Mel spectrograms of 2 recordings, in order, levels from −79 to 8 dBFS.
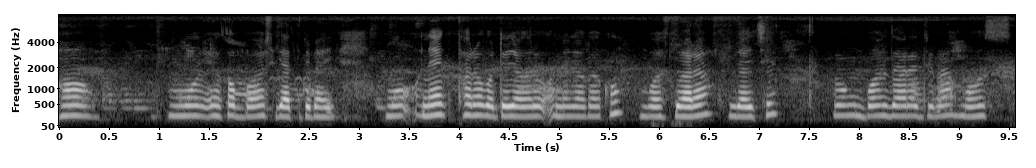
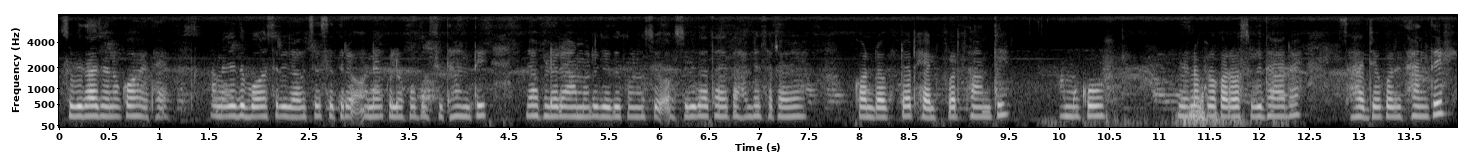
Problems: none marked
